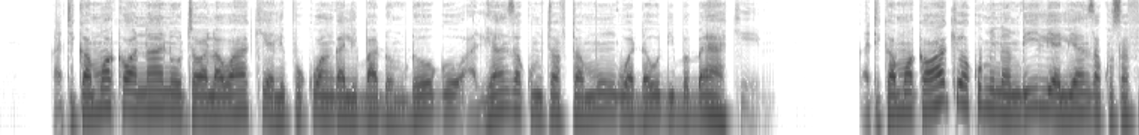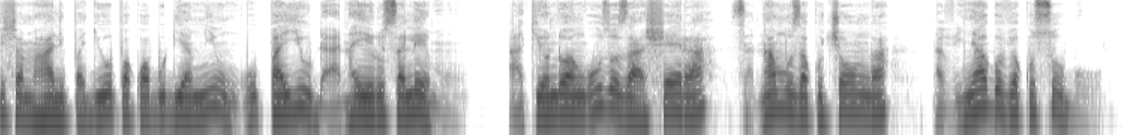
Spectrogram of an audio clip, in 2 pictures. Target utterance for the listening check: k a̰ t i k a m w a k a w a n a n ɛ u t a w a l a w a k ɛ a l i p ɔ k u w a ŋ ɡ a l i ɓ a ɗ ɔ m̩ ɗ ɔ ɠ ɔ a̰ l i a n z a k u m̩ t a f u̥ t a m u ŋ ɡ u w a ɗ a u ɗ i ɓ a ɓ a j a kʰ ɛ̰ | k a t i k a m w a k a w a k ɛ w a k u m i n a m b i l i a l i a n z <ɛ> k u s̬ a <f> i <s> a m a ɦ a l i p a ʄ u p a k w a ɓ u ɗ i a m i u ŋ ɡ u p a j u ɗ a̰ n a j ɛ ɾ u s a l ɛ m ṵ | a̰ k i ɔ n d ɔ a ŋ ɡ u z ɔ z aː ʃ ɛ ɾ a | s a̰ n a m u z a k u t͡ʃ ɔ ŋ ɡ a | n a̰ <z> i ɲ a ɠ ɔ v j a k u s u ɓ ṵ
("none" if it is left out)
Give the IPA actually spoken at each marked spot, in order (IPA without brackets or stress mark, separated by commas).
a, f, ʃ, v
